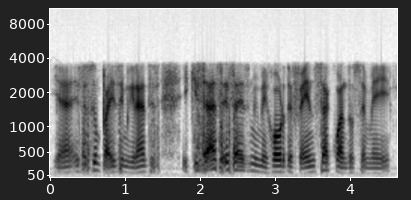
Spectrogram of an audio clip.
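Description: A middle-aged man from Guatemala, speaking thoughtfully as an interview guest with many fillers and pauses, heard over a phone line. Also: on the low side, creaky, dry recording. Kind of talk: casual interview. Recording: tinny phone line, radio broadcast.

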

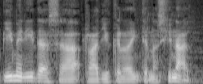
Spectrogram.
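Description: A man hosting a radio interview from a studio, speaking in a measured, formal presenter's manner. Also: low voice, a bit bright, faint music behind. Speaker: radio host.

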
